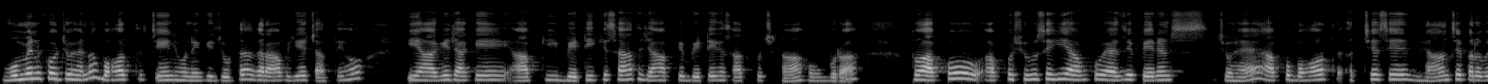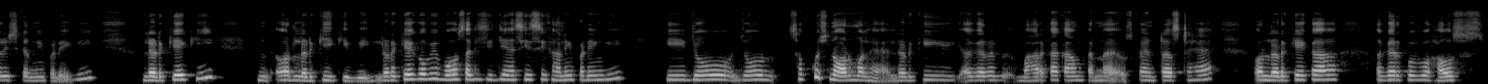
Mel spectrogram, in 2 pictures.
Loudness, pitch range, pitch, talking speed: -27 LUFS, 190-225 Hz, 205 Hz, 185 wpm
